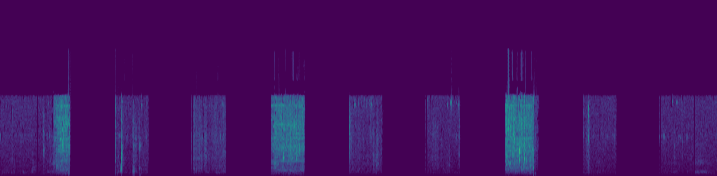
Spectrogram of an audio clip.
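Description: Makeup brushes are rinsed under running water, giving about ten short splashing bursts, each a second or less long and separated by brief gaps of silence, fairly quiet and close.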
